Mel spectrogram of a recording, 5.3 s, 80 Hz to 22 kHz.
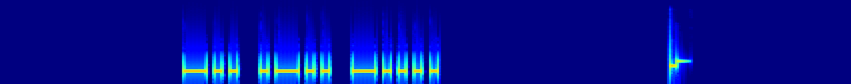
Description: Morse code, heard as a keyed tone, about 25 wpm, 700 Hz. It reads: DL6
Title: Callsign Prefixes for Top 25 DXCC - 25wpm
